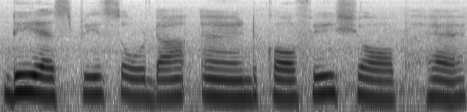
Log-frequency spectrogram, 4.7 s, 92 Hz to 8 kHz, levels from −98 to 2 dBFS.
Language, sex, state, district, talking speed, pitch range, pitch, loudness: Hindi, female, Chandigarh, Chandigarh, 75 wpm, 165-185 Hz, 170 Hz, -16 LUFS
